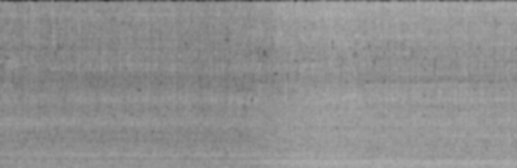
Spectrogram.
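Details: Loren Cook restroom exhaust fan on its own switch, starting up quickly to a loud, powerful roar with a fast loose rattle; grille needs maintenance and may have been hit by something, likely source of the rattle.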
